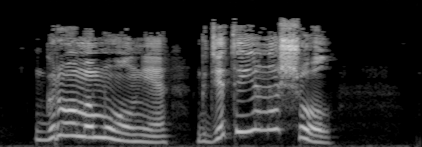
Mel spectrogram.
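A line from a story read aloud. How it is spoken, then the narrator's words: Witch exclaiming. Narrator (Russian): воскликнула яблоневая ведьма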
